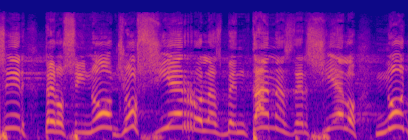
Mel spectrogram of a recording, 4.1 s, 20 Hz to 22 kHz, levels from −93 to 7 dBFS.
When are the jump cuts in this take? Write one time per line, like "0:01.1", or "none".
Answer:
0:01.1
